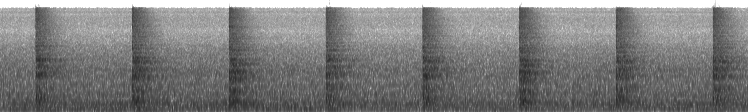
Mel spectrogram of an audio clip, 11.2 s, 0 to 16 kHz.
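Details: ESWL of a roughly 13 mm left kidney stone, usually 2500–3000 shocks per session: sharp, regular snapping shocks, about 41 a minute, over steady machine hum; lithotripter shock waves breaking the stone.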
